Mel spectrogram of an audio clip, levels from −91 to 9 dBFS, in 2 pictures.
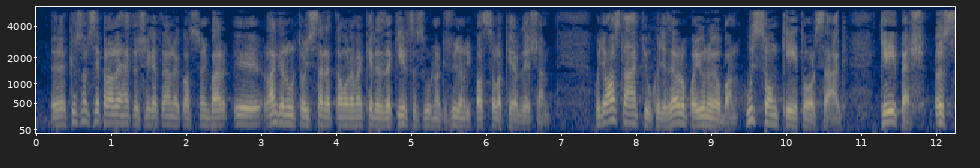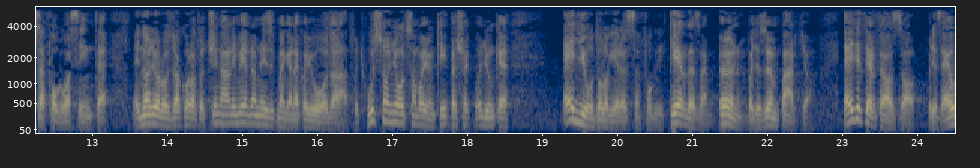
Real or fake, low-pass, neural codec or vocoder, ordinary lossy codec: real; 5.4 kHz; none; MP3, 48 kbps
